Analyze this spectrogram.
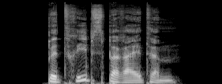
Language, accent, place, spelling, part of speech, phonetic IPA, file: German, Germany, Berlin, betriebsbereitem, adjective, [bəˈtʁiːpsbəˌʁaɪ̯təm], De-betriebsbereitem.ogg
- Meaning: strong dative masculine/neuter singular of betriebsbereit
